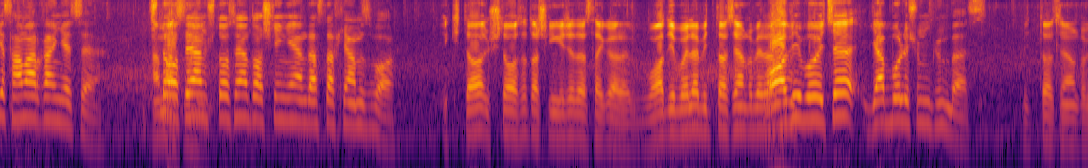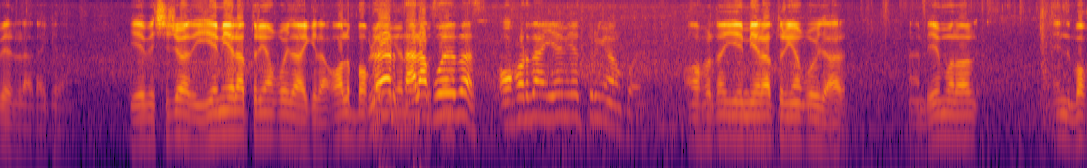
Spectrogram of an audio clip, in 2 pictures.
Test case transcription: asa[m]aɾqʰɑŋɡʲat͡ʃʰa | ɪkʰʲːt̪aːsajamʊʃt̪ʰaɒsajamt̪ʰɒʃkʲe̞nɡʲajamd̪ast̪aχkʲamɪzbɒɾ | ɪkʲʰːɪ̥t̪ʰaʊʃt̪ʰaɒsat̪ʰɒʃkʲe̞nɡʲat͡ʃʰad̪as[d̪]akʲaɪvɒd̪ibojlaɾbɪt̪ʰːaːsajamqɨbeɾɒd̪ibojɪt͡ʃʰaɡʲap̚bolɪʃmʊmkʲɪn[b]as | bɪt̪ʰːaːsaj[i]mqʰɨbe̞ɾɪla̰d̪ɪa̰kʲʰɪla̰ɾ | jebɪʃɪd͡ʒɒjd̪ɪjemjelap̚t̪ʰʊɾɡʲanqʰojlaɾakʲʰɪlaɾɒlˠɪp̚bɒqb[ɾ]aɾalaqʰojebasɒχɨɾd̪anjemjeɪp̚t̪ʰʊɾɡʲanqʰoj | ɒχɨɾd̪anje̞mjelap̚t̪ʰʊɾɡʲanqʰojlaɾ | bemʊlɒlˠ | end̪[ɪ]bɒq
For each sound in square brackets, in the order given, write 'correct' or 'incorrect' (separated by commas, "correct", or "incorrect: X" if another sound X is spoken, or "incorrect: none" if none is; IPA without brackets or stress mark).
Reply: correct, incorrect: t̪, correct, incorrect: a, incorrect: l, correct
